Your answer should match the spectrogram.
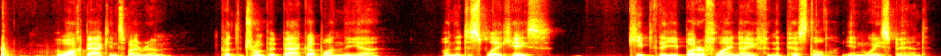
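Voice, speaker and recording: A man's voice: sits low, fairly even intonation, normal speed, a bit bright, no echo, studio quality. A man narrating his character's actions in the first person during a tabletop roleplay.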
